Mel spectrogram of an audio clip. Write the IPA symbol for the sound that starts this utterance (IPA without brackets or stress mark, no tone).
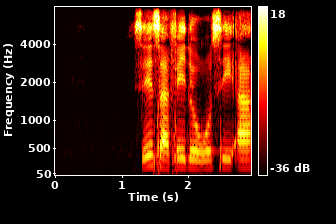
s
